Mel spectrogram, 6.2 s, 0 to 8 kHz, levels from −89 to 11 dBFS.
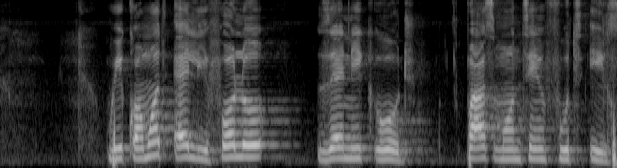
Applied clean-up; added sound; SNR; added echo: none; none; none; none.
